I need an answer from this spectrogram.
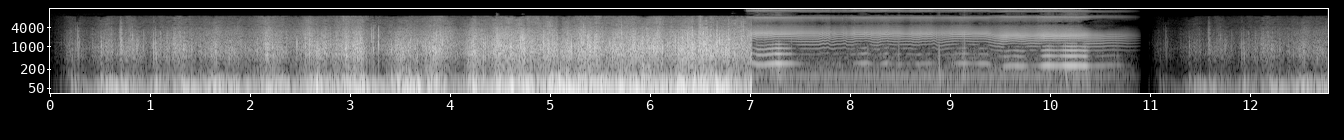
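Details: A bee on a flower, recorded close up: a steady low buzzing hum with wavering pitch, following several seconds of rushing wind noise. Bee.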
